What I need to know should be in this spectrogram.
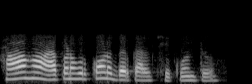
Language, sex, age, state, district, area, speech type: Odia, female, 45-60, Odisha, Malkangiri, urban, conversation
